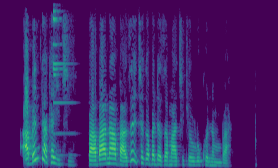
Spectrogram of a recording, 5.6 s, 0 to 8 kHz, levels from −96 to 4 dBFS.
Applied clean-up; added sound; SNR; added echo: neural mask model RNNoise.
